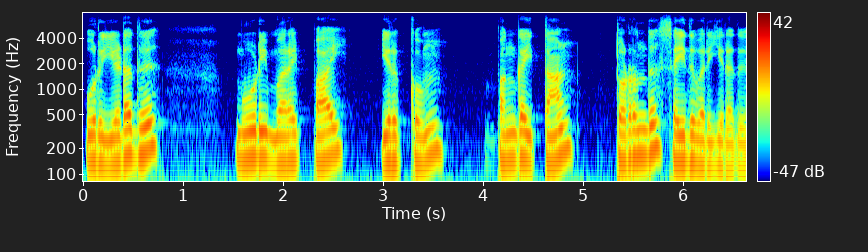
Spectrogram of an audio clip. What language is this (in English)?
Tamil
